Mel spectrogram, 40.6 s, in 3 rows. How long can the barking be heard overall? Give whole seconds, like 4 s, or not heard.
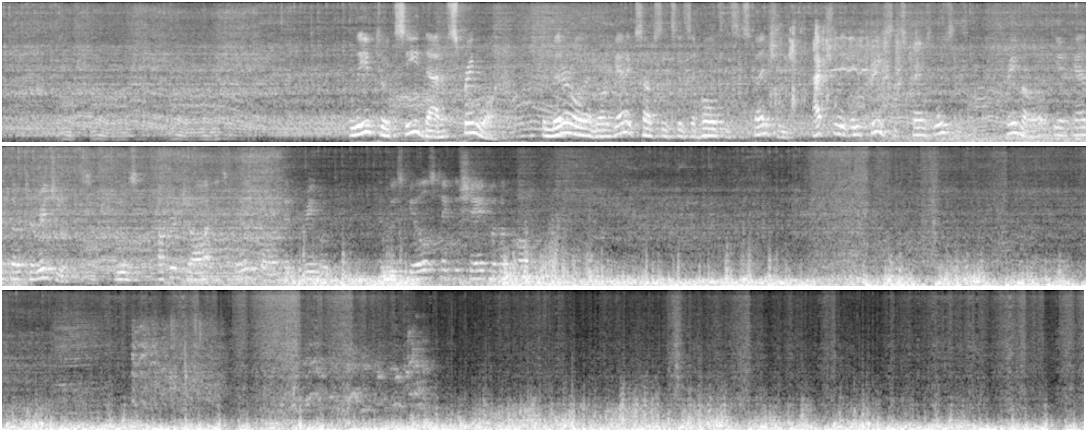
2 s.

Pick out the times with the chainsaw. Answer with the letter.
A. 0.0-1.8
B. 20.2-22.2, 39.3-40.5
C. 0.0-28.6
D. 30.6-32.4
C.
